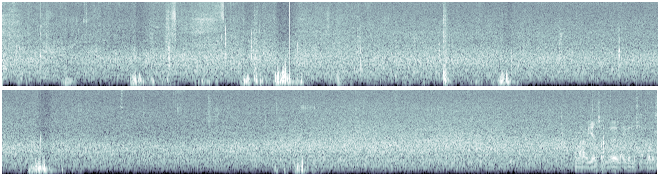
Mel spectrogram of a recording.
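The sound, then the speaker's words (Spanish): Steady outdoor wind with a broad rustling hiss of air moving through tree leaves, punctuated by low rumbling bursts of wind buffeting a phone's microphone. “Sí, justo pensaba que ojalá se pudiera grabar bien el sonido del aire en los árboles y no el viento en el teléfono”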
